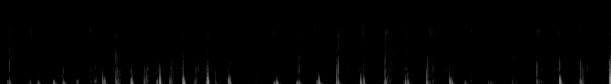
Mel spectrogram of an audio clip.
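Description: Fingertips tap and rub both hollow white silicone ears, with ear canals, of a black binaural microphone. About thirty quick, dull, low thumps land in a steady patter, each with a soft bright scratchy rustle and almost no ring. The taps vary in loudness, and a few brief pauses break the rhythm.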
